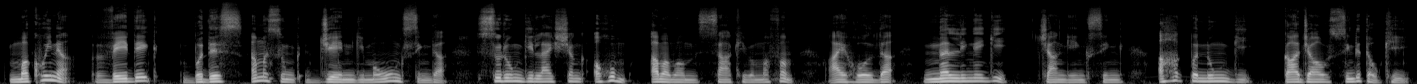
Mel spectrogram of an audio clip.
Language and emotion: Manipuri, neutral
